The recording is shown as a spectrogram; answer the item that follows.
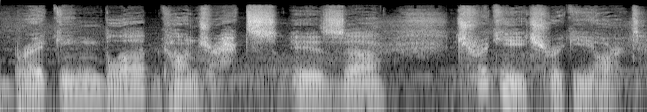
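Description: A man's put-on character voice, very deep and low, at a very slow pace with clear music in the background

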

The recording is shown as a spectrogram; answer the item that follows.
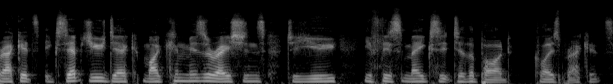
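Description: With an Australian accent, a man speaks with fairly even intonation. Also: medium pitch for a man, moderate pace. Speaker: podcast host. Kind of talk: casual chat.

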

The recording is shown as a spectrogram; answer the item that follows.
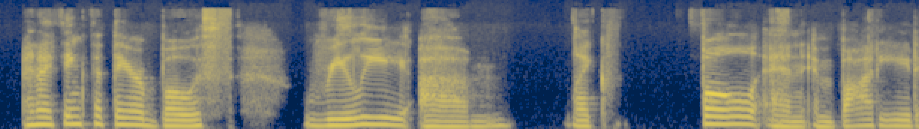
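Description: A woman speaks with an American accent against a quiet background. The sound is dry and close, with no echo. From US Midwest (Omaha, Nebraska). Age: 40s. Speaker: marriage and family therapist. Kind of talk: interview conversation.

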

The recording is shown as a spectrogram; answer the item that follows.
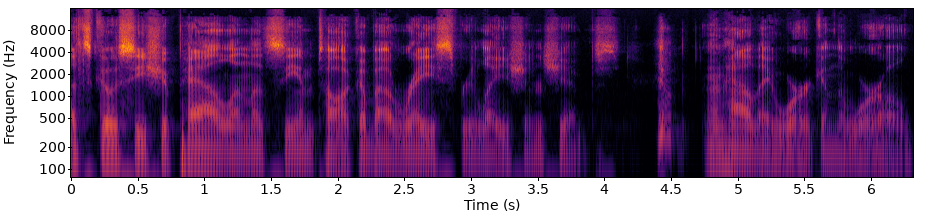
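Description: A man's very deep, low voice with vocal fry and ordinary pitch variation, in a dry, close sound with no echo. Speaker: comedy manager. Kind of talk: casual chat. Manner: slow, sleepy.

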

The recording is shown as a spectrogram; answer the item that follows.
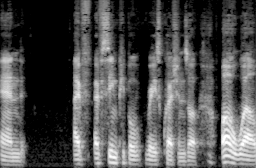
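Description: A man with an American accent speaks at a fairly low pitch on a very clean recording with a silent background. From Texas, El Paso. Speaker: former air force nuclear technician. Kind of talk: interview.

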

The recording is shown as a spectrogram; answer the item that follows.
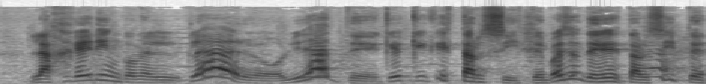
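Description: With noticeable background noise around him, a man speaks at a moderate pace, his pitch swinging very widely. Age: 50s. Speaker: theatre producer and costume designer. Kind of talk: interview. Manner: animated.

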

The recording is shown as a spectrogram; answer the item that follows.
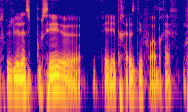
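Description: Very deep and low, a man's dark, mellow voice moves at a moderate pace with fairly even intonation. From Mayotte. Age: 20s. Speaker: interviewee sharing personal story. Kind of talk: personal testimony. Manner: hesitant, many fillers.

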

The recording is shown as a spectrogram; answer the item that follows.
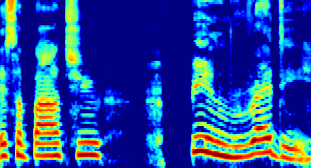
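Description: Lively intonation in a dry, close sound with no echo. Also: woman, very clean recording, silent background. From Guyana. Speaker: media personality and mentor. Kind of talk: interview. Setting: studio.

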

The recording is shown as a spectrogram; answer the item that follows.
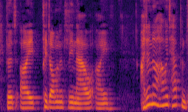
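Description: A man with a German accent, fairly high pitch, lively intonation and a fairly quick pace. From Germany. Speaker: fan and amateur musician. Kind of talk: casual interview.

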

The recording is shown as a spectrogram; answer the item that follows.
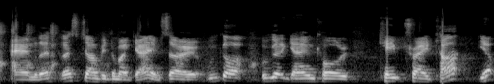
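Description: With an Australian accent, a man talks at a moderate pace in a fairly high pitch with ordinary pitch variation. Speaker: sports podcast co-host. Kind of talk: casual chat.

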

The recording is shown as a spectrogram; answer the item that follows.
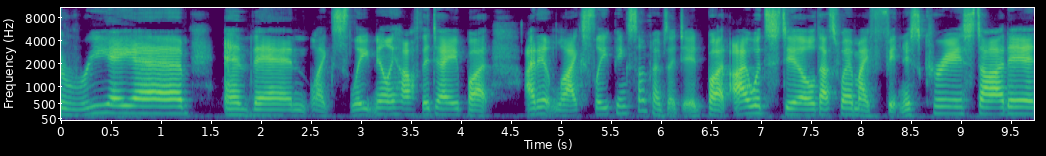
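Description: A woman speaks with an Australian accent at medium pitch. Her pace is moderate and her pitch variation ordinary. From Australia, Brisbane. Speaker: dancer and fitness instructor. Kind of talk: interview.

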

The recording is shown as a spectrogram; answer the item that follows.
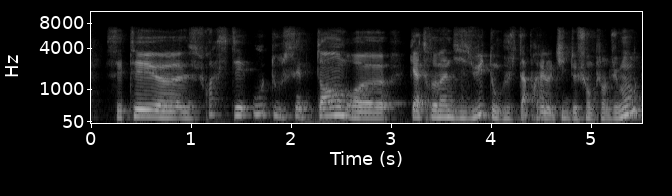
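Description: Using a plain, everyday voice, a man speaks at a fairly slow pace in a fairly high pitch with lively intonation. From Nice, southern France. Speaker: football fan commentator. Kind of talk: casual chat.

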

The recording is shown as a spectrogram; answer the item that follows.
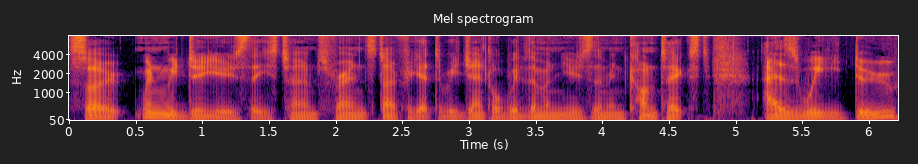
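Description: A man speaks with an Australian accent at a moderate pace. His tone is dark and mellow. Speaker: podcast host. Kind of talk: casual interview chat. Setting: video call.

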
